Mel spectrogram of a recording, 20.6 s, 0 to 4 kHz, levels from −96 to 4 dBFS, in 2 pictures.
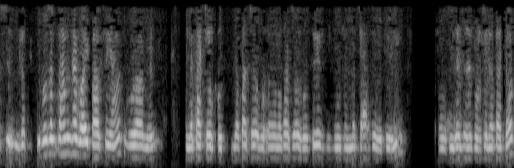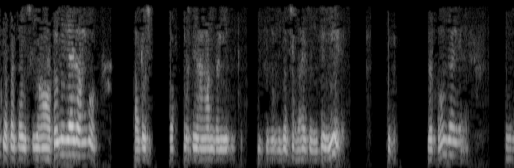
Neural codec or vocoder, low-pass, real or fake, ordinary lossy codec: codec, 16 kHz, 8 kbps, FreqCodec, smaller model; 3.6 kHz; fake; MP3, 16 kbps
